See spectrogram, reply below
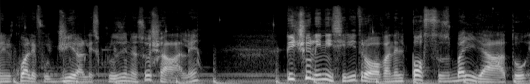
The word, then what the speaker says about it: Picciolini: Picciolini, Picciolaini, come dicono gli americani. Nessuno riesce mai a pronunciarlo come si deve questo cognome,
